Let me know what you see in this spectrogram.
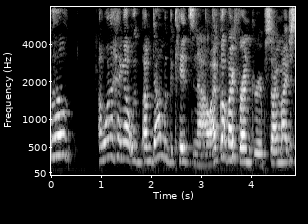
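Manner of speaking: ordinary talk, nothing marked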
